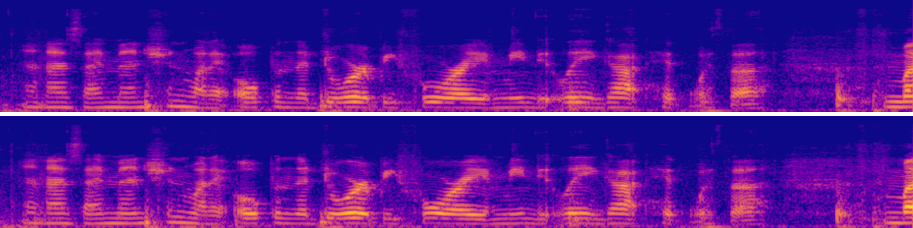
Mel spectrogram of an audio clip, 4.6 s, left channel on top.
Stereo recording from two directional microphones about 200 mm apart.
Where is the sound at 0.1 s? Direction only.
10° left (ahead or behind).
